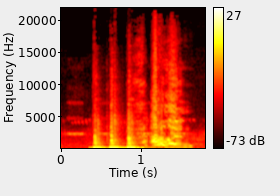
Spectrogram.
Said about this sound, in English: I heard him thump up the hallway and he opened the door.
